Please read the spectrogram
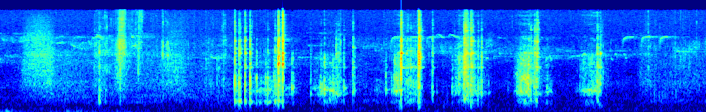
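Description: A foil-lined coffee bag crinkling in a run of short rustles as it is handled and folded shut.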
